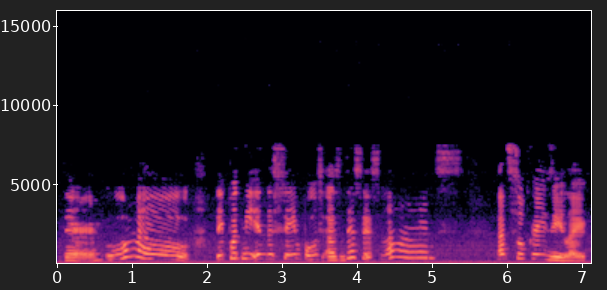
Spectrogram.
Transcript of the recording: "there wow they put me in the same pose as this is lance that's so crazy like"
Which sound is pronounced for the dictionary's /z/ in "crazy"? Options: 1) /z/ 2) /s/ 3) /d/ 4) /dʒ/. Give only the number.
1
